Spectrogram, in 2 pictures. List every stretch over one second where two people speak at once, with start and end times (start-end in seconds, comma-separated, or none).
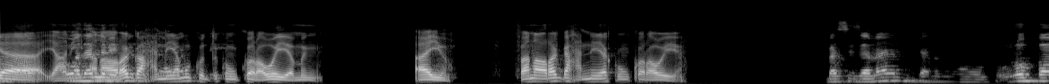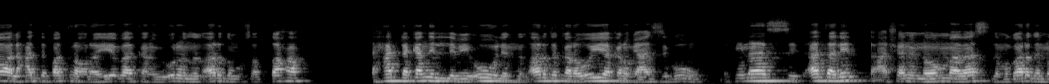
0.5-2.4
